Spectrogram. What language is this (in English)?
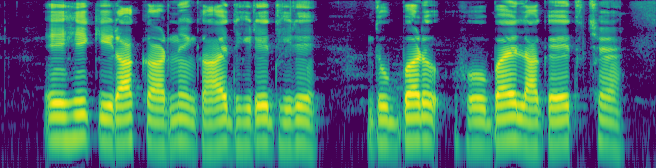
Maithili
